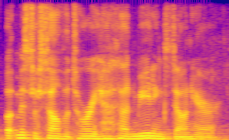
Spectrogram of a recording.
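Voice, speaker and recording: A man's voice: medium pitch, steady tone, fairly quick, fairly bright tone, close to an everyday voice. A man playing a weary, frightened informant confiding secrets in an old-time radio drama.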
